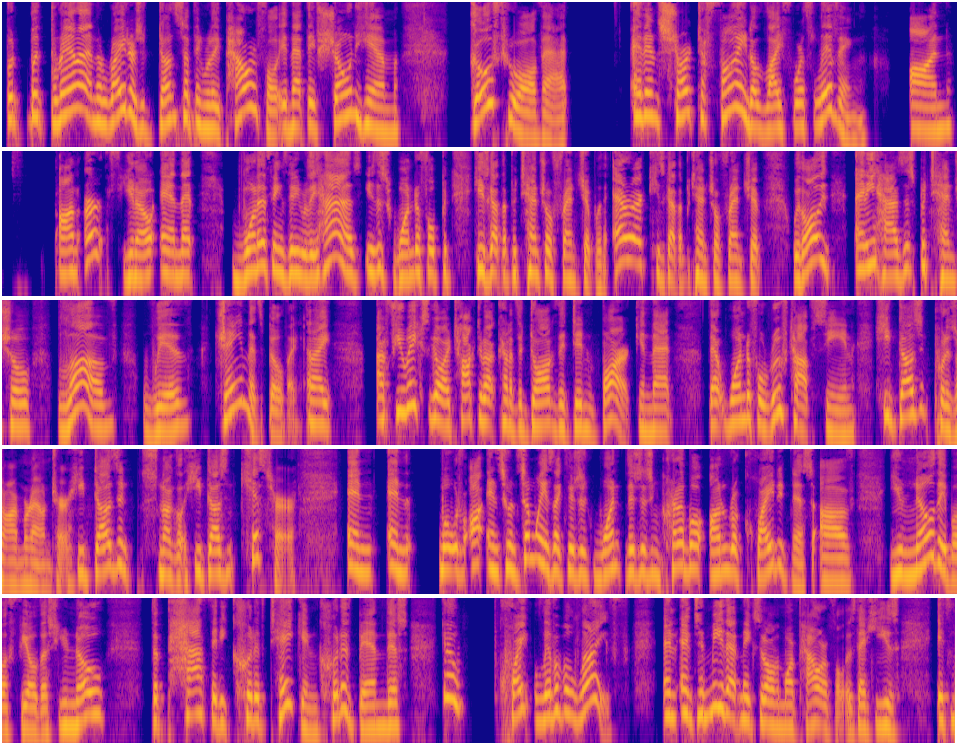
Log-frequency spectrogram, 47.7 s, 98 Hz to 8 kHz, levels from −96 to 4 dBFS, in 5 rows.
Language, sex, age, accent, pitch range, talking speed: English, male, 30-49, American, 165-215 Hz, 210 wpm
